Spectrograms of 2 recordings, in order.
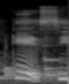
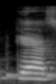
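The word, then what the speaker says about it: case: যেমন এখানে দেখতে পাচ্ছ কে সি এ কেস হবে ক্যাস হবে না সেরকমই লেক টেক মেক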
